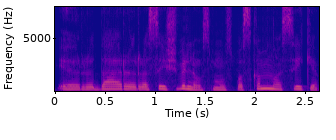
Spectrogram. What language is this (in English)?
Lithuanian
